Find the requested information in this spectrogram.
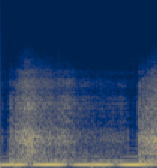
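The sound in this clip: A loud, dense roar of gunfire in a radio drama's naval battle. The rumble is continuous and low-heavy, with a couple of brief dips.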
